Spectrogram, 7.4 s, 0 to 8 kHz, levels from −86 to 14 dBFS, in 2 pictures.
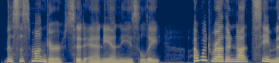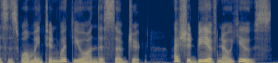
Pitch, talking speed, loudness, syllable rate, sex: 205 Hz, 185 wpm, -19 LUFS, 5.2 syllables/s, female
